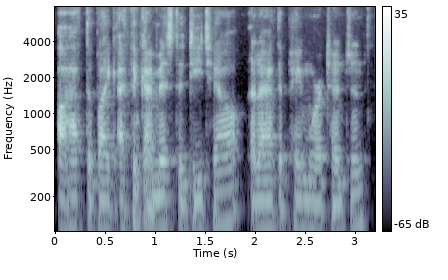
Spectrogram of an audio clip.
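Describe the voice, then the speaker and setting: A very low-voiced man with a gravelly, husky tone talks casually to his audience. He is congested and sniffling from an illness, and he rambles along with frequent restarts. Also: steady tone, fast. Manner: rambling, restarts, soft chuckles. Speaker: video creator. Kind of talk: casual vlog chat.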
